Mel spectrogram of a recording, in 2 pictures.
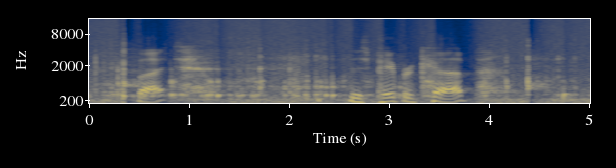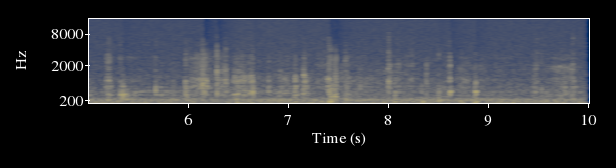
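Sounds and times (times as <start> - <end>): steady low hum: 0.0 - 10.0
paper cup crinkling and scraping: 0.8 - 3.5, 4.6 - 9.0.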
